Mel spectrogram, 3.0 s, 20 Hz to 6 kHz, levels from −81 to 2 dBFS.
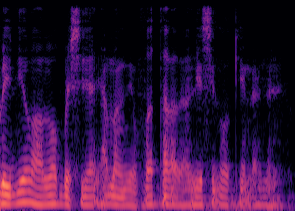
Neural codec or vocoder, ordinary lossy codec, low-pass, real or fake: codec, 16 kHz, 1 kbps, FunCodec, trained on Chinese and English, 50 frames a second; AAC, 48 kbps; 5.4 kHz; fake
